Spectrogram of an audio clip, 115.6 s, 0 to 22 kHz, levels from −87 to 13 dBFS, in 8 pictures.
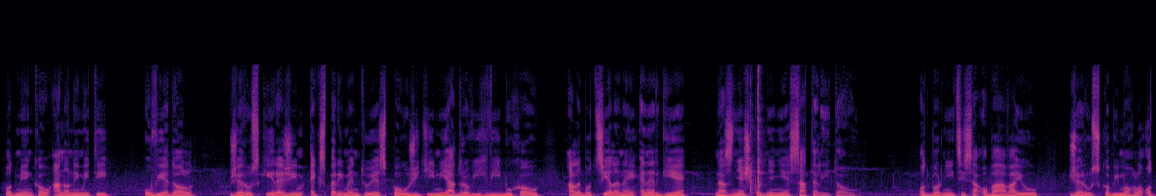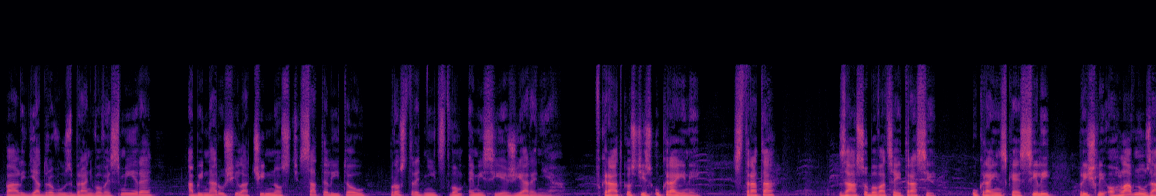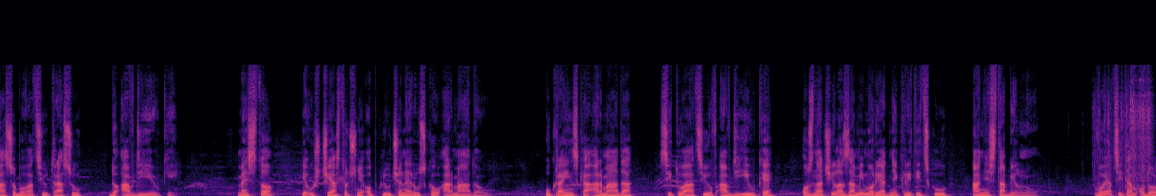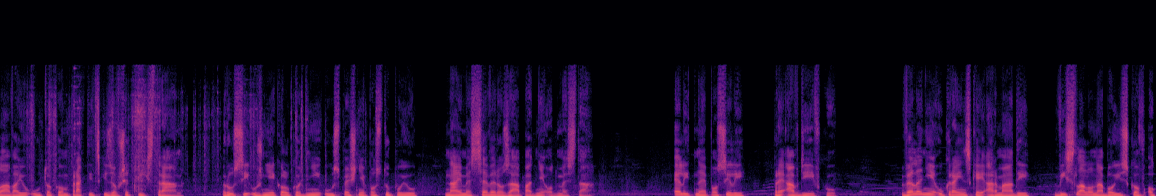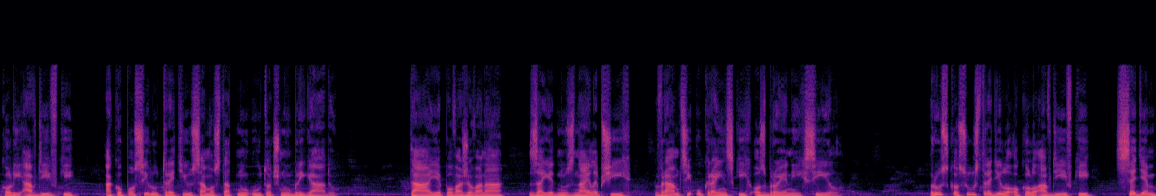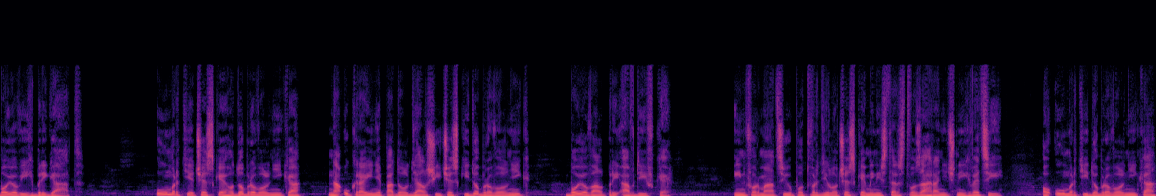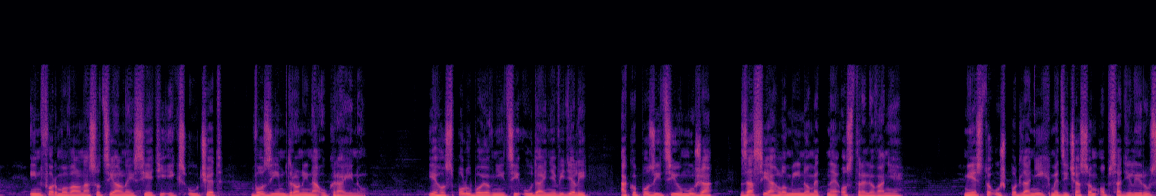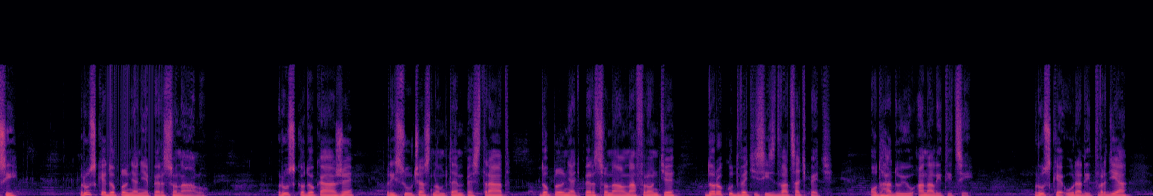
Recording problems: chatter from many people; faint; throughout; 30 dB below the speech
crackling; faint; at 1:42; 25 dB below the speech
phone ringing; noticeable; at 9 s; peak 8 dB below the speech
clattering dishes; noticeable; from 43 to 48 s; peak 8 dB below the speech

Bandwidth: 14.5 kHz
